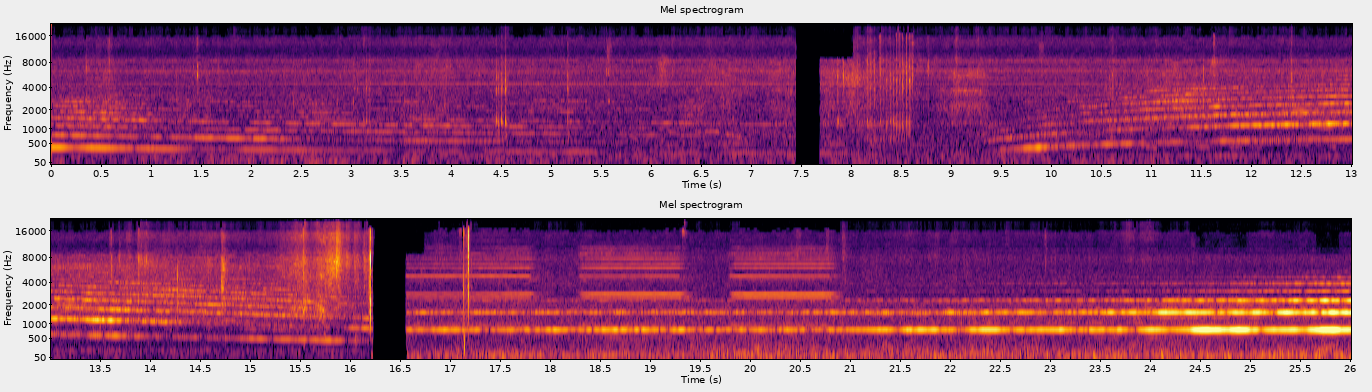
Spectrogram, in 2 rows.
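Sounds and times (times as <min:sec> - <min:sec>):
tornado sirens steady tone: 0:00.0 - 0:26.0
warning siren winding up and down: 0:00.0 - 0:26.0
phone emergency alert beeps: 0:16.6 - 0:21.0.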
